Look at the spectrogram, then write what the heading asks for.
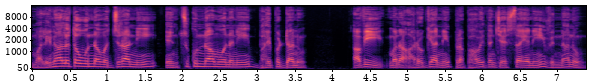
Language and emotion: Telugu, fearful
